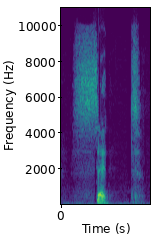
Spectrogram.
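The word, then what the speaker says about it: sept: all right then here remember B is not pronounced okay doesn't exist so you got this set sound set set okay then here final is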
